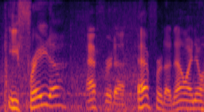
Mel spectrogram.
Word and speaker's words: Ephrata: Ephrata.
